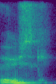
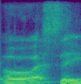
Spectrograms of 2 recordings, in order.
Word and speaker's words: OOSC: fan favor that's awesome it's funny because we pronounce it usk as if almost as if the sea was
